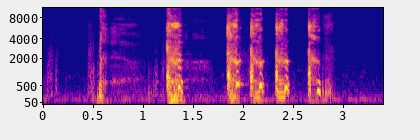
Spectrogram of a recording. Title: Sorry I got a Cough 😅♀️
